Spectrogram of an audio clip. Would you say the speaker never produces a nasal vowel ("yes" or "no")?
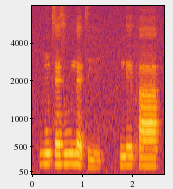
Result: no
